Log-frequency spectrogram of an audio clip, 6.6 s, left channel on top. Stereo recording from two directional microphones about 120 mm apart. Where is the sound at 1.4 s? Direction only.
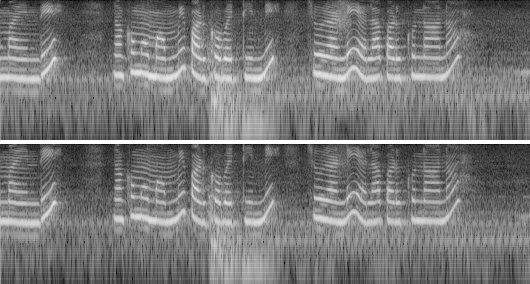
20° right (ahead or behind).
